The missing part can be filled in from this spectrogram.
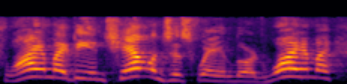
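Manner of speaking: exasperated complaining to God, mildly hammed; mock whining complaint. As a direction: stamp your feet at the Lord.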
